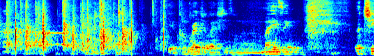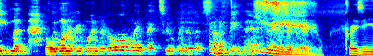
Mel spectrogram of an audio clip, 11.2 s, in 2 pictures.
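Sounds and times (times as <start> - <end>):
small group hand clapping: 0.0 - 3.0
speech: 2.7 - 11.1.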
